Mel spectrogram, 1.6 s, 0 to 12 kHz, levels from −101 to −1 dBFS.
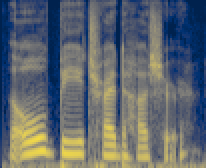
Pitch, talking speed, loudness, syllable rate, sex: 185 Hz, 270 wpm, -16 LUFS, 5.0 syllables/s, female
